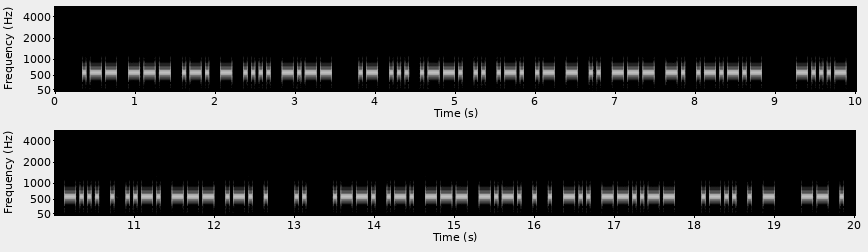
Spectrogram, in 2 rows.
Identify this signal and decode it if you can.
Morse code, heard as a keyed tone, about 25 wpm, 600 Hz. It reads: WORTHY ASPIRATION. <BT> BEFORE I PROCEED, LET ME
